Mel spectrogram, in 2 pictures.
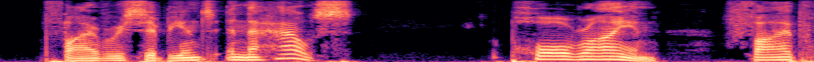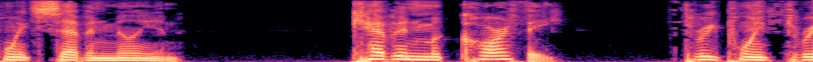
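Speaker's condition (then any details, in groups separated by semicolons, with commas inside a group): No condition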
